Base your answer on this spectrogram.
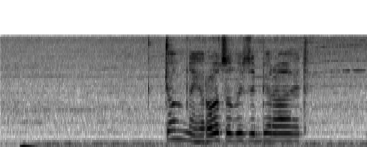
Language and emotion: Russian, sad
